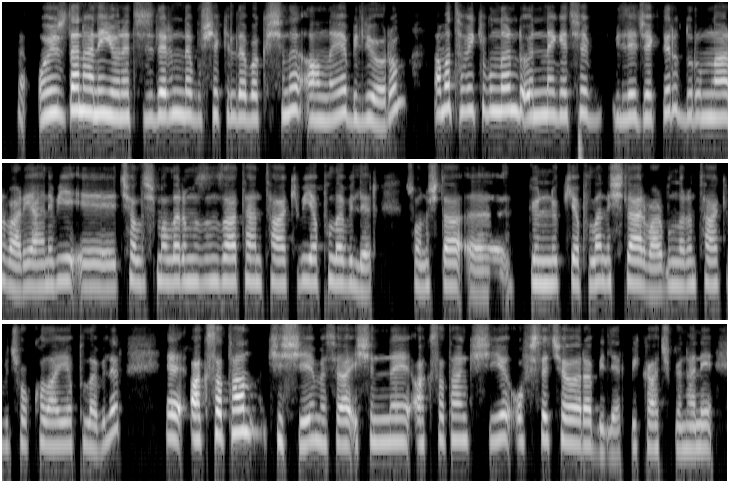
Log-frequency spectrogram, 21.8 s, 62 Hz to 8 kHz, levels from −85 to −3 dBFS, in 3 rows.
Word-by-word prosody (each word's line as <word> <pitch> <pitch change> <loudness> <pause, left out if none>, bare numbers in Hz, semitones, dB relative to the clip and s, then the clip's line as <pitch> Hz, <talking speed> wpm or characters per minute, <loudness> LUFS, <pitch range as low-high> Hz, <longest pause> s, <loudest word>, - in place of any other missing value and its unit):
Ya, - - -10
o 235 +2 +2
yüzden, 265 +2 +6
hani, 265 -2 +6
yöneticilerin 240 0 +3
de 240 -2 0
bu - - -10
şekilde 230 -2 0
bakışını 250 +5 0
anlayabiliyorum 220 - 0 0.3
ama 285 +4 +3
tabii 280 0 -1
ki 275 - -6
bunların 275 +1 +3
da 245 - +2
önüne 245 +2 +2
geçebilecekleri 235 0 -2
durumlar 230 0 0
var. 175 -5 0
Yani, 180 +1 -2
bir, 210 0 -3
eee, 175 -1 -4
çalışmalarımızın 210 0 -3
zaten 210 0 0
takibi 200 +1 -3
yapılabilir. 195 -5 -3 0.3
Sonuçta, 185 0 -1
eee, 145 -1 -2 0.4
günlük 195 0 -3
yapılan 200 +1 -2
işler 200 -1 +2
var. 155 -2 -2
Bunların 185 0 -5
takibi 190 -1 -5
çok 200 +1 -7
kolay 190 -2 -1
yapılabilir. 195 - -4 0.4
Eee, 240 -1 +5
aksatan 275 +4 +6
kişiyi, 205 -2 +2
mesela 200 -2 +1
işini 215 0 0
aksatan 225 +2 -2
kişiyi, 225 +2 -1
ofise 220 +1 0
çağırabilir 195 - 0
birkaç 180 0 -4
gün, 170 -1 -8
hani, 175 +1 -2
215 Hz, 135 wpm, -23 LUFS, 195-235 Hz, 0.4 s, yüzden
